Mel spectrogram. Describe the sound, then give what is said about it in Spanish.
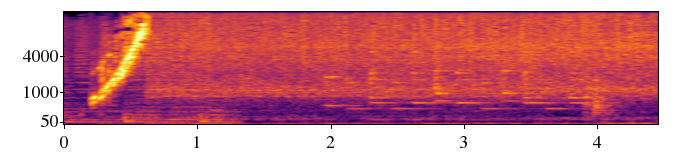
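A shower runs in a bathroom with a steady, even hiss of spraying water, opened by a brief rising whistle-like sweep at the start. No one speaks. “Estoy escuchando la ducha, no me mintas.”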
